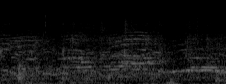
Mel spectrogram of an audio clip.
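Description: Indistinct voices of several people talking and calling out at once around the cage, with no clear words.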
